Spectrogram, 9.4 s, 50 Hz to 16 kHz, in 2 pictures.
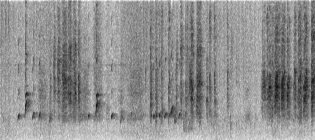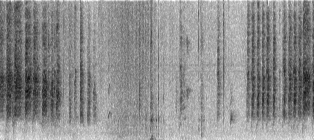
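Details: Young captive-bred European goldfinches being fed in Poland, 2017, give a dense chorus of high, hissing, shrill chirps in surging bursts, with soft rustling and a brief low thump partway through.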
